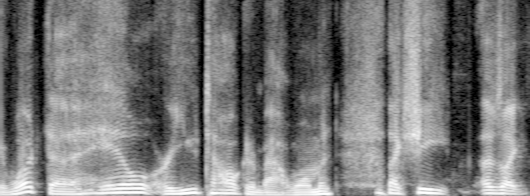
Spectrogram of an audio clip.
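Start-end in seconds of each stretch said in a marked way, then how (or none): 0.0-2.5 put-on thick Southern twang; strong Southern accent. Shown as a demonstration. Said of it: "make that Southern accent come out really strong".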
